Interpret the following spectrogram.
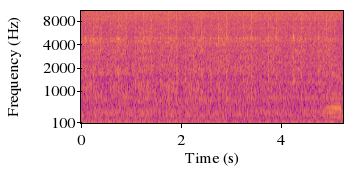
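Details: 2009 Silverado 3500 Duramax LMM diesel, 59,900 miles, cold-start morning, idling in neutral: rough knock about three a second through idle, louder in gear; suspected engine/bottom end, injector or cracked flexplate considered, oil analysis clean; source unknown.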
